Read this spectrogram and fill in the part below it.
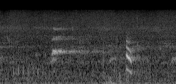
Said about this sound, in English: These adult male CW squealing and then giving a few low amplitude quists, and I think LB gave work toward the end. LB barking, CW now squealing.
